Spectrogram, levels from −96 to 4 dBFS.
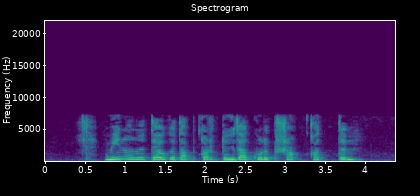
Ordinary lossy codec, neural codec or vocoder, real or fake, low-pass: AAC, 48 kbps; none; real; 7.2 kHz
